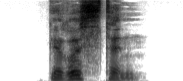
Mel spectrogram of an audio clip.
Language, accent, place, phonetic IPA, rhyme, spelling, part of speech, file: German, Germany, Berlin, [ɡəˈʁʏstn̩], -ʏstn̩, Gerüsten, noun, De-Gerüsten.ogg
- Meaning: dative plural of Gerüst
